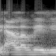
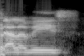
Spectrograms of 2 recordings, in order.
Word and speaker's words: Alaves: We have more worries against Alves, teams like Alves and... I mean, Alaves, it's not Alves. I mean, I mispronounce that a lot. It's Alaves or Elche or Osasuna.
